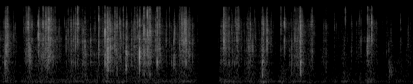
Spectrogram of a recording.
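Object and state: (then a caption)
Crinkled plastic film sleeve. An empty, thin clear plastic film sleeve is bent with the fingers, then folded into a small square and crinkled. Dense, bright crinkling and crackling fill the clip, pausing in a brief near-silence around two seconds before the crinkling resumes.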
